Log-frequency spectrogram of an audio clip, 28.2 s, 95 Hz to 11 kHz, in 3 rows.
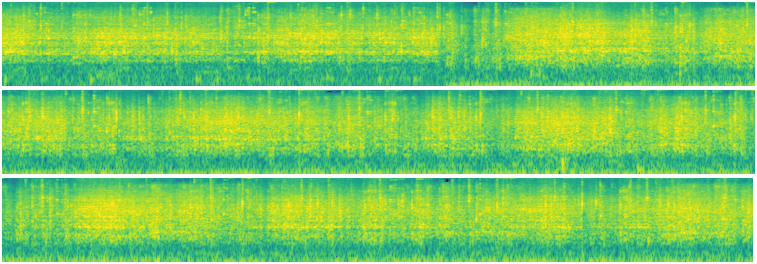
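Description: Brass 9mm cartridge cases clattering and clinking continuously as the case-sorting machine feeds them and drops them through its chute into the bins, in swells every few seconds. A steady low machine hum joins about six seconds in.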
